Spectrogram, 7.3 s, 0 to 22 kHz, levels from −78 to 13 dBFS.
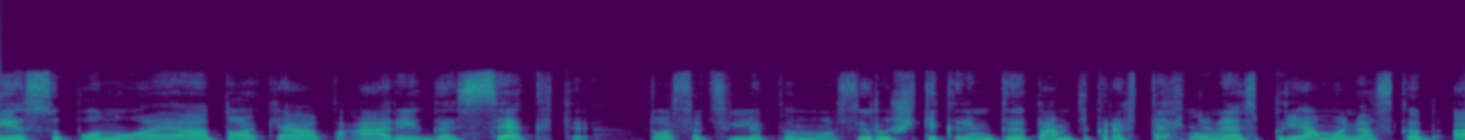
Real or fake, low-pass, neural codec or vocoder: fake; 10.8 kHz; codec, 44.1 kHz, 7.8 kbps, Pupu-Codec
